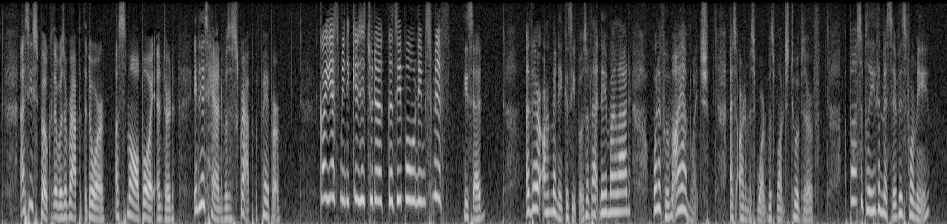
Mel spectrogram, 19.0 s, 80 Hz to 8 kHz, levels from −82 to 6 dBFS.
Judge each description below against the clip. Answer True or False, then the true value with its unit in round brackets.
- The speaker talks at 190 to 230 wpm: True (195 wpm)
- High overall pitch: True (225 Hz)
